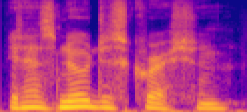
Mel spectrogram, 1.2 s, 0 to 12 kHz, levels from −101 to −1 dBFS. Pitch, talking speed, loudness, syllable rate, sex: 150 Hz, 195 wpm, -17 LUFS, 5.4 syllables/s, male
